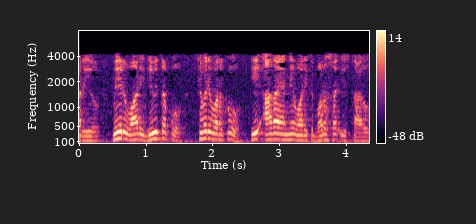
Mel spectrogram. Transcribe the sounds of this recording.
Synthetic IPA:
ɾjo | meːɾuʋaɾid͡ʒiʋit̪ɐpo | sʰeʋɐɾiʋɐɾkojeʔad̪ajɐnːjeʋaɾikʰibʱʌɾosaʔist̪aɾo

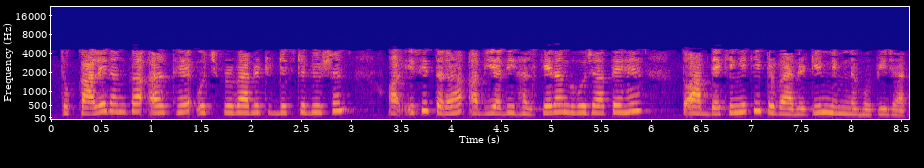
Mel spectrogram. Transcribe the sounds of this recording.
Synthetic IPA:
t̪oːkaːleɾɐ̃ŋɡkaʔɐɾt̪ʰɦɛʔʊt͡ʃʰpɾoːbaːbɪlɪʈiɖɪsʈɾɪbjuːʃən | ɔːɾʔɪ̰sit̪ɐɾəɦɐbjɐd̪iɦɐlkeɾɐ̃ŋɡɦod͡ʒaːt̪eɦɛ̃ | t̪oaːp̚d̪eːkʰẽːŋɡekipɾoːbaːbɪlɪʈinɪ̃mnɐɦoːt̪id͡ʒaːt̪i

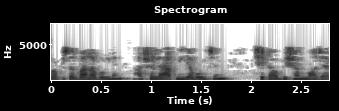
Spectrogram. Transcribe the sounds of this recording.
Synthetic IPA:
ɔfesoɾbalabolbenaʃoleapnid͡ʑabolt͡ɕʰen | ʃeʈaobiʃonmɔd͡ʑa

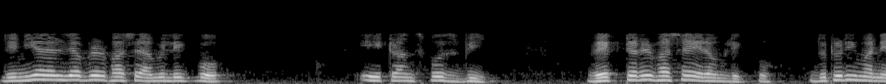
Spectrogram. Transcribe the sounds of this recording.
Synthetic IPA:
linijaɾeɾd͡ʑabɾeɾbʱaʃaeamilik̚bo | eʈɾanspoɾsbi | bʱekʈaɾeɾbʱaʃaeeɾɔmlik̚bo | d̪uʈoɾimane

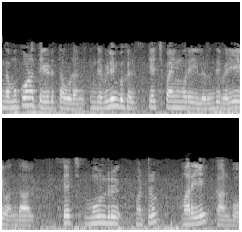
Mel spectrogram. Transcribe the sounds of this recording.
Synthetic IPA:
ɪnd̪ɐmʊkːoːɳɐt̪ːɐɪɛɽɯt̪ːɐʋɯɽɐnɪnd̪ɐʋɪɭɪmbɯɣɐɭskɛt͡ʃːpɐjɐnmʊɾɐjɪlɪɾɯnd̪ɯʋɛɭɪjɐɪʋɐnd̪aːlskɛt͡ʃːmuːndrɯmɐʈrɯmːɐɾɐjɐɪkːaːɳboːm

